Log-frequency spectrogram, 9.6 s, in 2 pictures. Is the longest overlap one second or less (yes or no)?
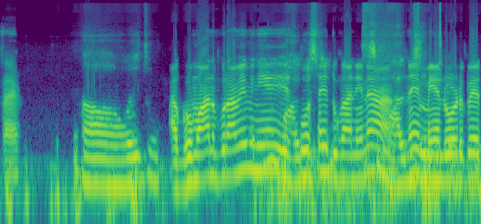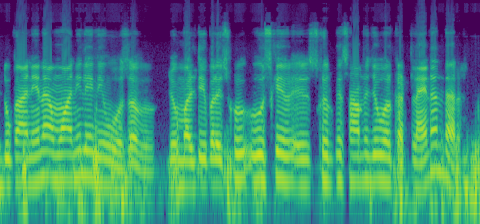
no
